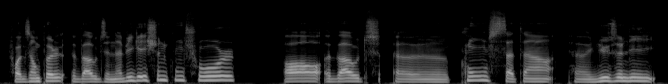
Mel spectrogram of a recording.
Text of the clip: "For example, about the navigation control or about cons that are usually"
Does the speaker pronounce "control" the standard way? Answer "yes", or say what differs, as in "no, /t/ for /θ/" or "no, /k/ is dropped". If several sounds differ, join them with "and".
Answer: no, /n/ is dropped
